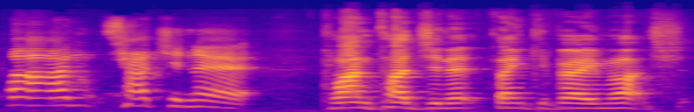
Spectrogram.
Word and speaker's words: Plantagenet: Plantagenet.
